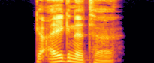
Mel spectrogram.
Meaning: inflection of geeignet: 1. strong/mixed nominative/accusative feminine singular 2. strong nominative/accusative plural 3. weak nominative all-gender singular
- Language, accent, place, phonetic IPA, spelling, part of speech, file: German, Germany, Berlin, [ɡəˈʔaɪ̯ɡnətə], geeignete, adjective, De-geeignete.ogg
